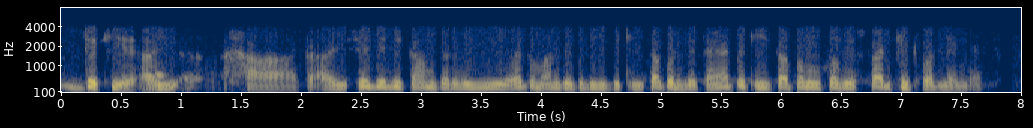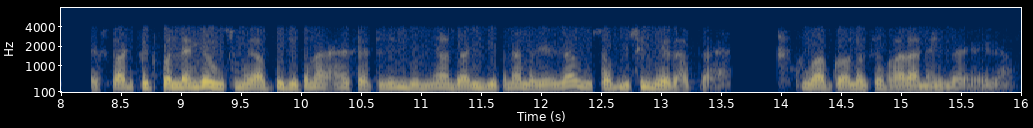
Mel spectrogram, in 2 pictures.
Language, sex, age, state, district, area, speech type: Hindi, male, 45-60, Bihar, Muzaffarpur, rural, conversation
